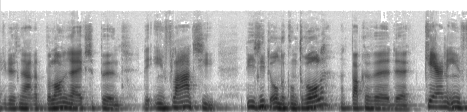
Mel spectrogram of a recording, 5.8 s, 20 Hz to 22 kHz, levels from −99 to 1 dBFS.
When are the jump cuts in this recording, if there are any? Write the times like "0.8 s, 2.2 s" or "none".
2.9 s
